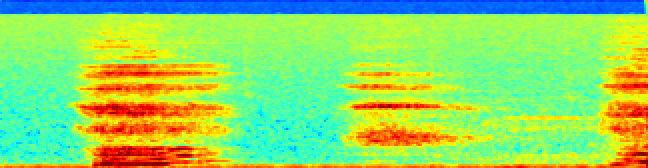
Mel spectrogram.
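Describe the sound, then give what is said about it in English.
Deep breaths taken in and out by a person, quiet and slow, with a few long airy inhales and exhales separated by short pauses. “Let's all take three big breaths and think of three good things.”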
